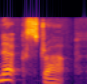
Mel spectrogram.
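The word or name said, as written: neck strap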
